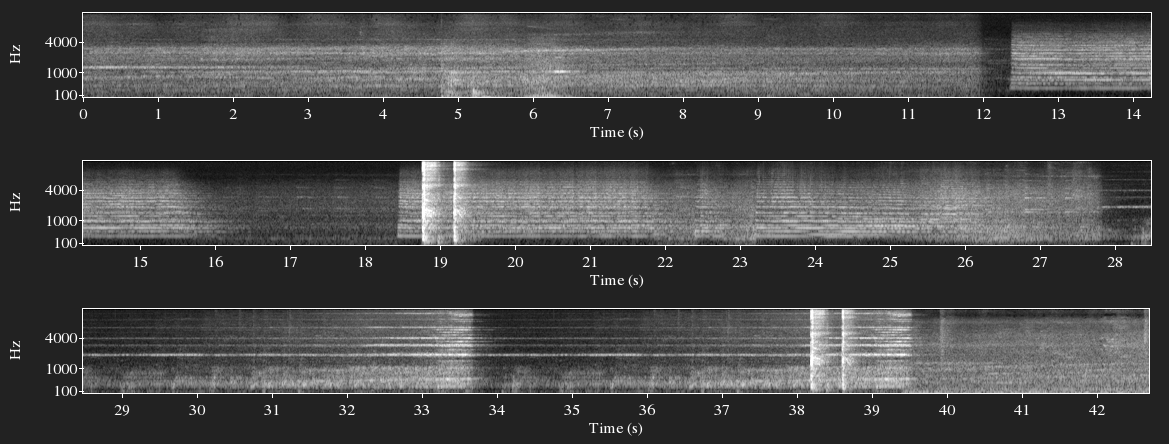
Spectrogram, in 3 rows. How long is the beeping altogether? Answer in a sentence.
The beeping can be heard for 2 seconds in total.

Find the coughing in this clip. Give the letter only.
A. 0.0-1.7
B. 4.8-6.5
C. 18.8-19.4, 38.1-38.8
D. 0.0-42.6
C.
